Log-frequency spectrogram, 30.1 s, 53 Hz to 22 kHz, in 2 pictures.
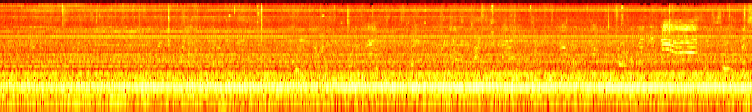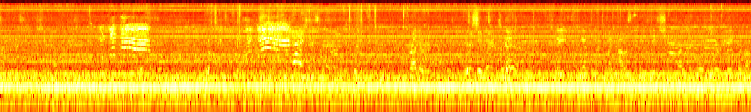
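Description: Cabin noise of a Ryanair Boeing 737 taxiing after landing: the jet engines at taxi power make a steady rumble with a constant low hum. A few brief voices rise above it about halfway through.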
